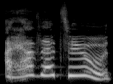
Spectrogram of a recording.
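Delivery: very high, hammed-up claim; Suki. Friend claiming every illness people have, hammed-up high voice. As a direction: pipe up in an exaggerated high voice. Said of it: "Being like".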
